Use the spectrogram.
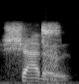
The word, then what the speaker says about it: shadows: Shadows. Shadow. Okay, with an S. Shadows. Shadow. Okay, so you're stopping right here at O and not pronouncing the S at the very end of the word.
